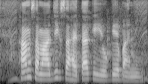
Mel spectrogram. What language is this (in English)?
Bhojpuri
